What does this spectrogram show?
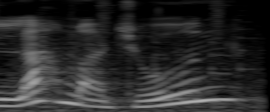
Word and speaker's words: lahmacun: compris ce sont les larmes à john donc ça s'écrit elle a à h m à c ur haine ça se prononce john à la fin ce sont des pizza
